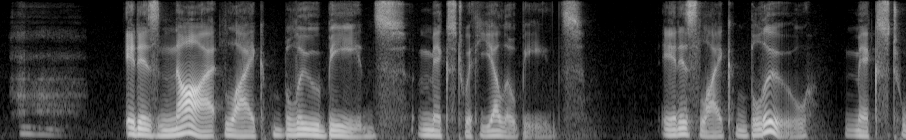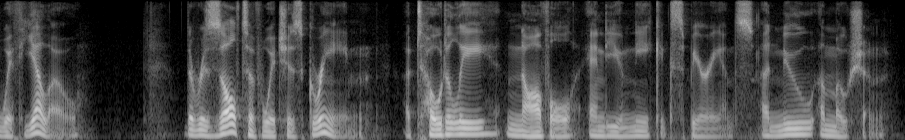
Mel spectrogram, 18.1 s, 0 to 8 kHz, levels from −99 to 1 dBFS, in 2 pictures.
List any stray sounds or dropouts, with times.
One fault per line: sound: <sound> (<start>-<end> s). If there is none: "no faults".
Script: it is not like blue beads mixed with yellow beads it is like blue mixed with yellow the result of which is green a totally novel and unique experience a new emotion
sound: sigh (0.1-0.9 s)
